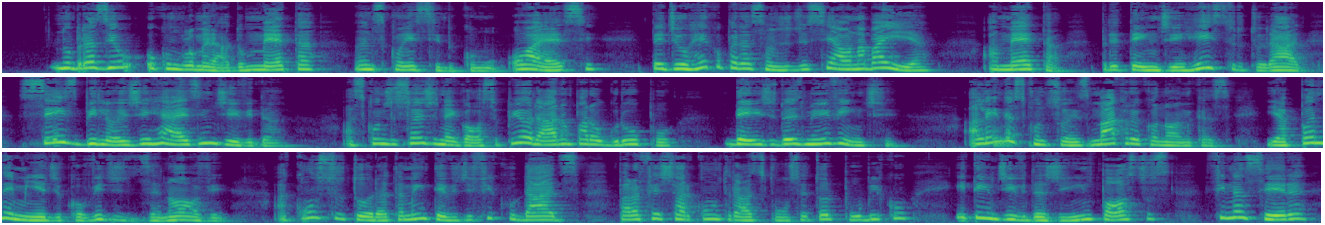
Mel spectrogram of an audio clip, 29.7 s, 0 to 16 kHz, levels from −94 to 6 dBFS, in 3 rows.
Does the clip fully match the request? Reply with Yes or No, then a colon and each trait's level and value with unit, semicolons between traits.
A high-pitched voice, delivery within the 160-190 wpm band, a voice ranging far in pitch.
No: high, 205 Hz; average, 125 wpm; wide, 5.9 semitones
